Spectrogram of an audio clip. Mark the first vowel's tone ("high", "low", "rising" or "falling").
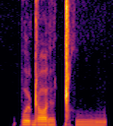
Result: low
